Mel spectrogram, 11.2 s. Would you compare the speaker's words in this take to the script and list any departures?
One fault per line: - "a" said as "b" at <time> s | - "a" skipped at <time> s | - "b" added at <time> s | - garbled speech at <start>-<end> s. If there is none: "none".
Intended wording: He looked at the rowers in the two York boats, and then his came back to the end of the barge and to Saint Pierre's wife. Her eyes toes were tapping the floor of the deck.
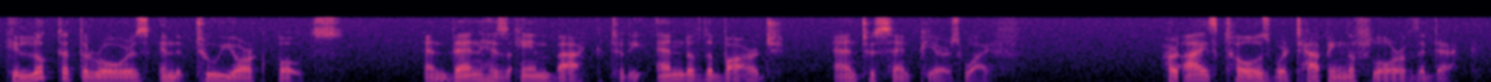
none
